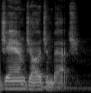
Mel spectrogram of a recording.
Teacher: africate which is a combination of a stop and a fricative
